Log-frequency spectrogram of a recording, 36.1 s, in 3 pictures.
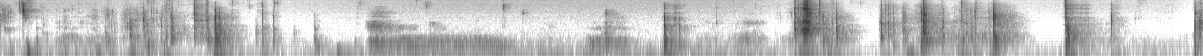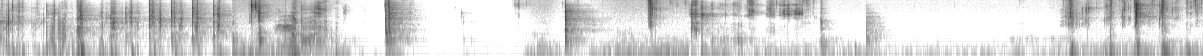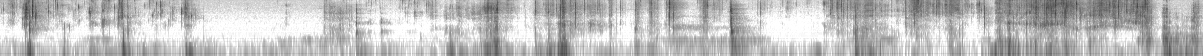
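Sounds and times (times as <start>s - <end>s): chewing crab and rice: 22.6s - 26.1s, 27.3s - 36.0s.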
